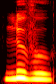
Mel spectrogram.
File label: "lufu", Anglo Saxon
